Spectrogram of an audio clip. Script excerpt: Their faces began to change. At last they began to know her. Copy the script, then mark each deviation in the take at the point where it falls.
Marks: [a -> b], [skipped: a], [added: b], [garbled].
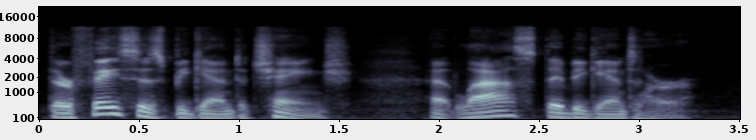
Their faces began to change. At last they began to [skipped: know] her.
